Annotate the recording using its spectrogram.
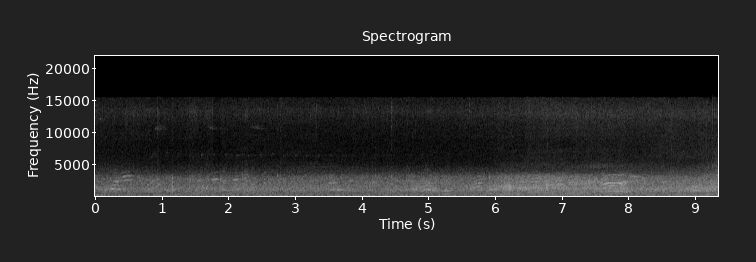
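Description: Vehicle engines rumble slowly past outdoors.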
